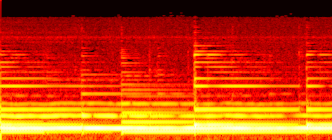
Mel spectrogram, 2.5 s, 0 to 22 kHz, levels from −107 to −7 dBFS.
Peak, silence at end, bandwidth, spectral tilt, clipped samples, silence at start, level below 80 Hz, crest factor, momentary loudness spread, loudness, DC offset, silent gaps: -2 dBFS; 0 s; 4.7 kHz; -7 dB/octave; under 0.1%; 0 s; -58 dBFS; 10 dB; 3 LU; -13 LUFS; under 0.1%; none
